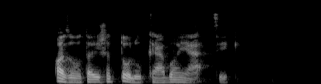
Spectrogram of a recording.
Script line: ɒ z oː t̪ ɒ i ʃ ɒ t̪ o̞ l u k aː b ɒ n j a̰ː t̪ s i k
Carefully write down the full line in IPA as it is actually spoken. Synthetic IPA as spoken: ɒ z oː t̪ ɒ i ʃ ɒ t̪ o̞ l u k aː b ɒ n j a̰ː t̪ s i k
